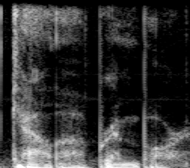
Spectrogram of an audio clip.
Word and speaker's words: Celebrimbor: Yes. It's 4 syllables. Yes. Celebrimbor.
